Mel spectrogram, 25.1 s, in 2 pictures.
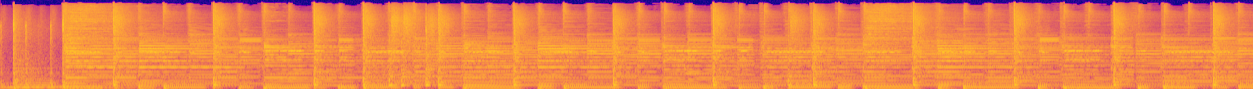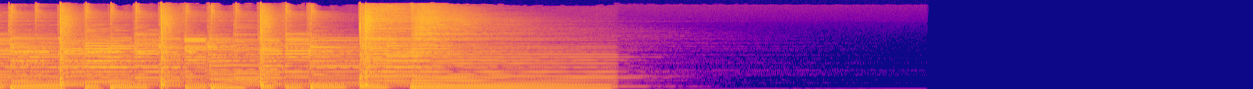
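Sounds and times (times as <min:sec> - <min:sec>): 
keyboard backing track: 0:00.2 - 0:18.9.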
